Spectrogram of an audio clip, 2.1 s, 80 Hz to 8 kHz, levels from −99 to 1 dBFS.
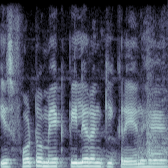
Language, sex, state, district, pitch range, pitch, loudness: Hindi, male, Uttar Pradesh, Shamli, 150-175 Hz, 165 Hz, -14 LUFS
